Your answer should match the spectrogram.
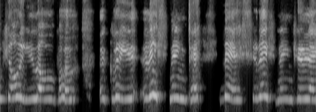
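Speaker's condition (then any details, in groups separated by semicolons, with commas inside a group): Cerebral palsy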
